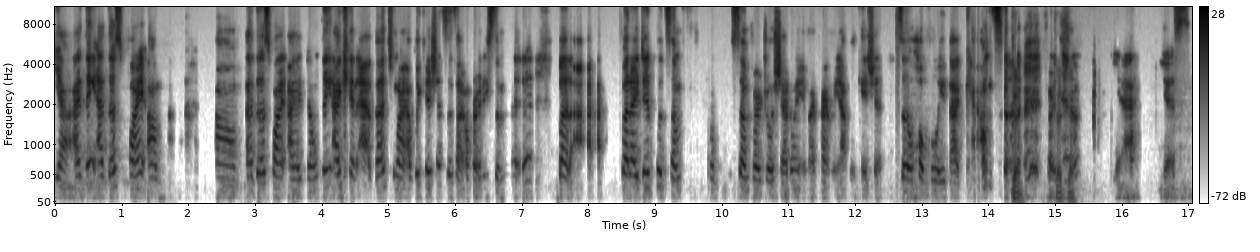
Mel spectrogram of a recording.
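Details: Adult woman with a stutter since childhood, which she describes as a disability; stuttering.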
